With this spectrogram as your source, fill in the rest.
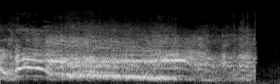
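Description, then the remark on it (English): A group of players roar the 'club dub' chant together in a locker room celebration, a loud, sustained collective yell lasting over two seconds, then it cuts off abruptly into silence. “So yeah, for those who don't know, they do the club dub thing in the locker room.”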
